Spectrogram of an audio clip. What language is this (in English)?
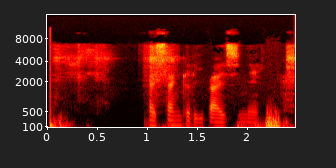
Chinese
